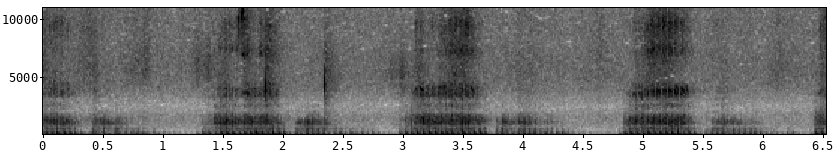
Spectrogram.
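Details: Cat Poki or Kiwi purrs contentedly while groomed with a brush, stereo recording; rhythmic low rumble pulsing in long inhale-exhale cycles, occasional crisp brush strokes heard above it.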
